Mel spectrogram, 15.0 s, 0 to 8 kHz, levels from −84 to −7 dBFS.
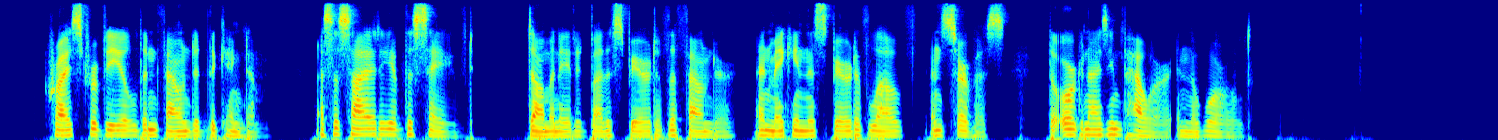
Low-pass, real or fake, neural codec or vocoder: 7.2 kHz; real; none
